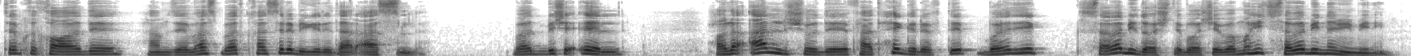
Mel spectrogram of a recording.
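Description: A man's voice: a little high, lively intonation, darkish tone. A man teaching a grammar lesson, explaining step by step and answering his own questions.

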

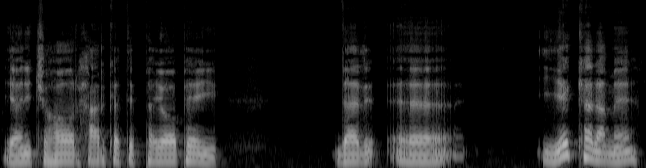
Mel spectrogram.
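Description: A man teaching a grammar lesson, explaining slowly and repeating word forms as he spells them out. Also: medium pitch. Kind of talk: Arabic grammar lesson in Persian.

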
